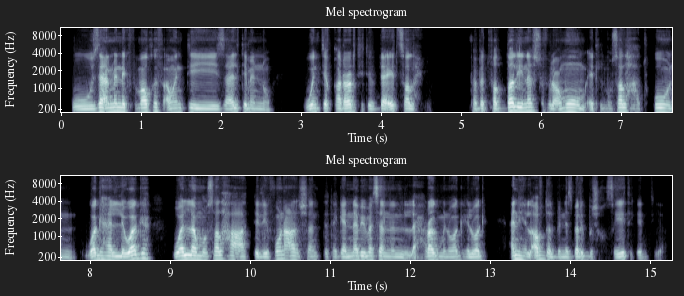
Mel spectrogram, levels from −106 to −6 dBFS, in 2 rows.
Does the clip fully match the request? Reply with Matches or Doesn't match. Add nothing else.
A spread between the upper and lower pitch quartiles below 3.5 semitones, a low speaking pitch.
Matches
